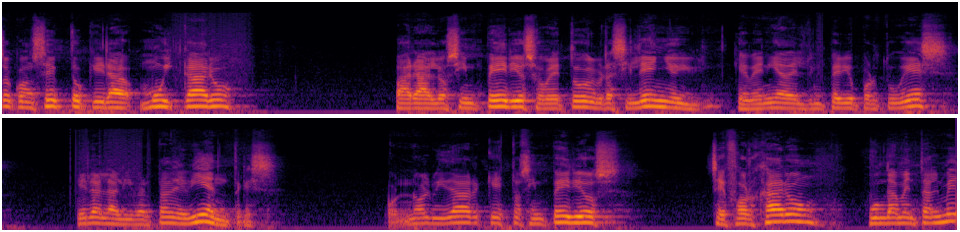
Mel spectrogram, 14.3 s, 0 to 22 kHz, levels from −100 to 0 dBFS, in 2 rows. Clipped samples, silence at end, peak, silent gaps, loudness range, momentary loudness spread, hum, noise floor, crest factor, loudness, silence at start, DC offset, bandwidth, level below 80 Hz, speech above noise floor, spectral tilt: under 0.1%; 0 s; -14 dBFS; none; 4 LU; 14 LU; none; -69 dBFS; 16 dB; -31 LUFS; 0 s; under 0.1%; 12 kHz; -58 dBFS; 39 dB; -6 dB/octave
